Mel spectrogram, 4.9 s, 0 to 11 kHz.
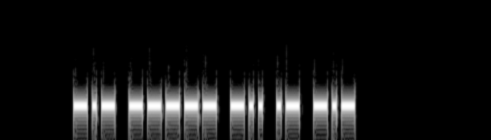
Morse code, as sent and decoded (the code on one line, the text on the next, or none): -.- ----- -.. .- -.-
K0DAK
